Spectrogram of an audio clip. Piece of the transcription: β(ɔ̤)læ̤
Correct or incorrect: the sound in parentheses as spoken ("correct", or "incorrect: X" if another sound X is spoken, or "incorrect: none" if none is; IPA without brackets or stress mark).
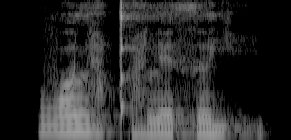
incorrect: ɔ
